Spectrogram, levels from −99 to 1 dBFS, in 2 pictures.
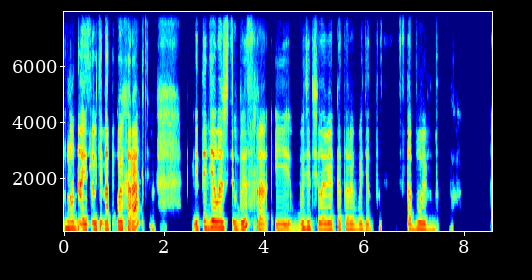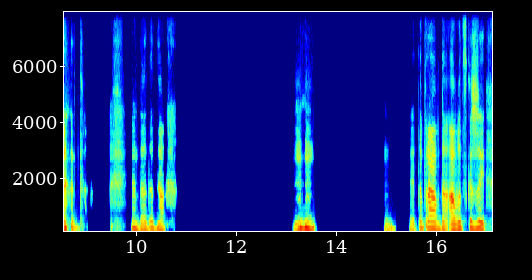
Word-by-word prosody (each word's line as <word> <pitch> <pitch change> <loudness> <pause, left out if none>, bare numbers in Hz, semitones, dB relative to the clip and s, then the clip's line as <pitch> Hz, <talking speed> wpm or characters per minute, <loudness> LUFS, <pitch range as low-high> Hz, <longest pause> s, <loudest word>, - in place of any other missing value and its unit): Ну 225 0 +4
да, 215 - +4
если 190 +3 +2
у 205 - +4
тебя 205 -1 +3
такой 205 +3 +2
характер, 215 - +3 0.7
и 200 - +1
ты 235 +3 0
делаешь 230 0 +7
всё 225 -1 -3
быстро, 235 - +1
и 185 -1 -3
будет 215 -2 -1
человек, 200 -1 -1
который 200 0 -3
будет 190 -1 -5 0.5
с - - -29
тобой 200 +2 0
вд 185 +2 -12 1.1
Э. - - +1 1.3
Да. 235 -2 -3
Да, 205 0 -6
да, 230 +2 -7
да. 200 -3 -5 2.6
Мгм. 230 +4 +1 1.4
М, 210 +3 -15 0.3
это 180 +6 -10
правда. 215 -4 0
А 200 +1 +3
вот 215 +1 -2
скажи, 220 -2 -1
210 Hz, 110 wpm, -21 LUFS, 195-225 Hz, 2.6 s, делаешь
